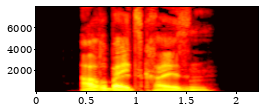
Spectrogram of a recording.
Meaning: dative plural of Arbeitskreis
- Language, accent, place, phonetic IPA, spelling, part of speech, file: German, Germany, Berlin, [ˈaʁbaɪ̯t͡sˌkʁaɪ̯zn̩], Arbeitskreisen, noun, De-Arbeitskreisen.ogg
